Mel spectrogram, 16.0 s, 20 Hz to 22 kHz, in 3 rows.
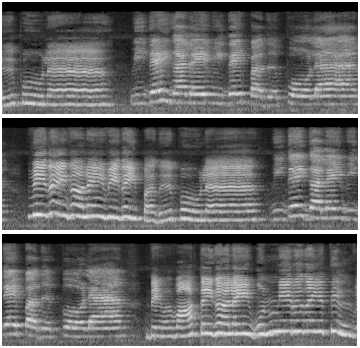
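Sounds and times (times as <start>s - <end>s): girl singing: 0.0s - 16.0s.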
